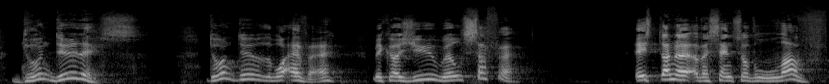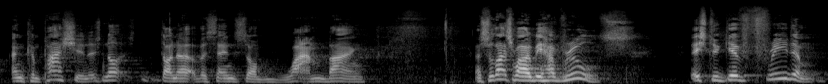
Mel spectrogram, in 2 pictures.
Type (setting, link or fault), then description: setting, large echoing room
